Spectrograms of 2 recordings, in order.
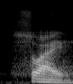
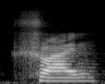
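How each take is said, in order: First: "Schwein" as swain, lower and falling; s onset. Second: "Schwein" with a hushing sh; sh onset. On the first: Teacher repeating the contrast, thin s version. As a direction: say "Schwein" with plain s. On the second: Teacher repeating the contrast, sh version. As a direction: lead "Schwein" with a long sh. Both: Shown as a demonstration. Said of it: "Jadi beda, ada kayak sh".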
